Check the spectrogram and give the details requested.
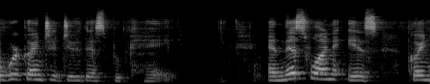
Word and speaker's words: Bokeh: And today I'm going to show you one of two, I believe it's pronounced bouquet styles.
